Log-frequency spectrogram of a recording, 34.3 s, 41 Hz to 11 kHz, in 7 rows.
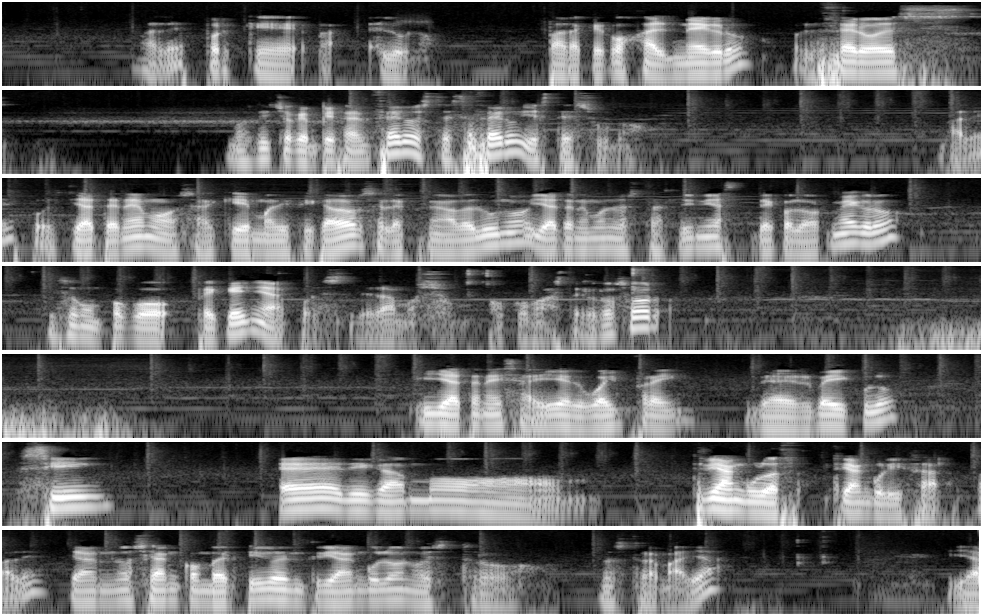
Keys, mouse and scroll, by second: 2.7-4.0 scroll up 4, 5.9 click, 10.8 click, 14.7 click, 21.6 scroll down 3, 22.8 middle click, 22.8-23.3 scroll down 1, 23.5 scroll up 3, 23.8 middle click, 24.6 scroll up 3, 25.1 middle click, 25.9 middle click, 26.6 middle click, 27.1-27.6 scroll down 3, 27.6 middle click, 28.6 shift+middle click, 28.7 shift+middle click, 29.1 middle click, 29.5-30.1 scroll up 2, 30.2 middle click, 30.2-30.6 scroll up 1, 31.4 middle click, 31.8-32.5 scroll down 3, 32.5 middle click, 33.3 KP_0.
